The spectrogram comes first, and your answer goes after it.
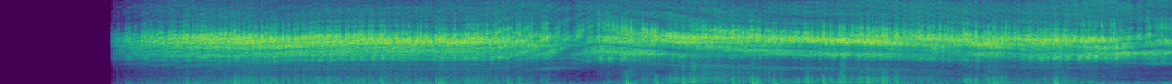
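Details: Lyric cicada (Neotibicen lyricen), a found individual that was later released. The loud, steady, high-pitched buzz starts abruptly after a brief silence and holds on with one short dip in volume near the middle.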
